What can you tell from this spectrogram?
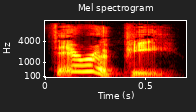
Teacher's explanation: Therapy stress is on the first syllable.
